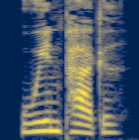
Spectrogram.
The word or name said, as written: uindpakket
